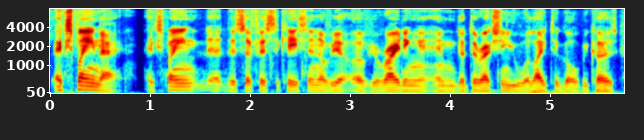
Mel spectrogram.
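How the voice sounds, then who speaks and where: A man with a low voice hosts a relaxed music interview. His talk is slangy and encouraging, and the recording is dry and close, with little room sound. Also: a little fast, no echo. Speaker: podcast host interviewing a musician. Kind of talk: casual interview chat.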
